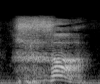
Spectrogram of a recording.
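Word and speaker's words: ح: at you and that's ha ha ha this is the sound you're pronouncing by making is a little sound back to your throat ha you need to practice on that one a little bit we'll go over it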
